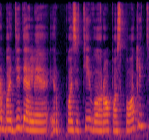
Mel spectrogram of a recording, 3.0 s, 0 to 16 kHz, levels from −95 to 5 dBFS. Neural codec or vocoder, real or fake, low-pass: none; real; 14.4 kHz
